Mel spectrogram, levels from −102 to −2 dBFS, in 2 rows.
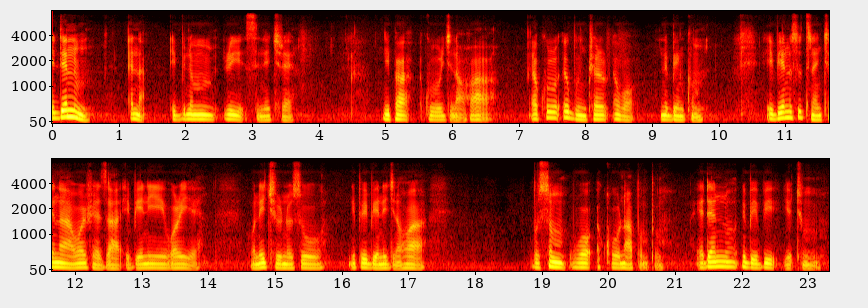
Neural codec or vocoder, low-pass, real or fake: none; 7.2 kHz; real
